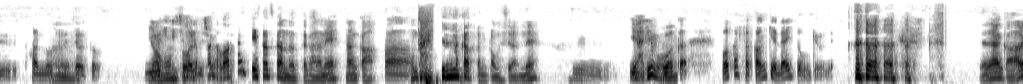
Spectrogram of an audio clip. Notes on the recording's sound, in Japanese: リモート収録。笑い声あり。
